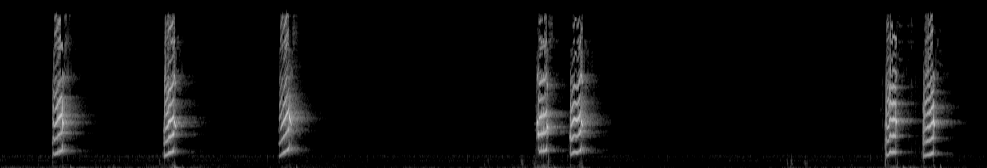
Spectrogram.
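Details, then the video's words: Pet lovebird calling from a hiding place while being searched for: seven short, shrill chirps, some single and some in quick pairs, separated by pauses of one to three seconds. Otherwise quiet. "모란앵무새 소리"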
